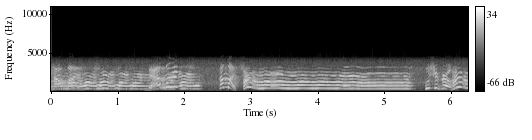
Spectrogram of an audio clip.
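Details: An English Springer Spaniel talks to its owner before a photo shoot, producing loud, yodelling, howl-like moans that swoop up and down in pitch, with sustained wavering notes and short breaks between them.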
